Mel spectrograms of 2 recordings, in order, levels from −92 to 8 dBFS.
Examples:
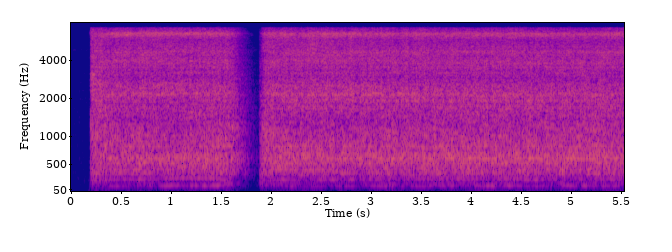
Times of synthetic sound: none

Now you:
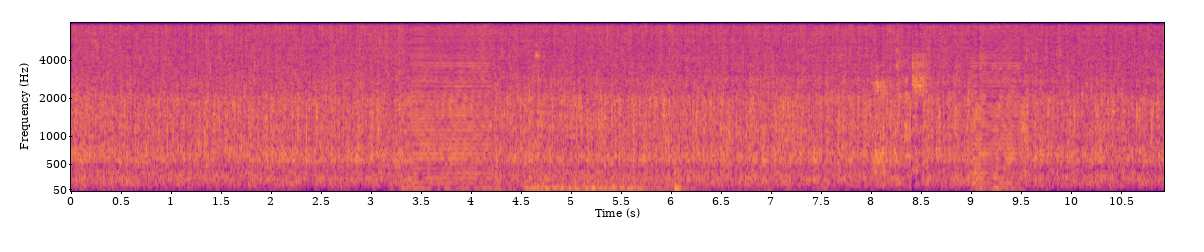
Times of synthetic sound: 3.4-4.2 (vocoder, HiFi-GAN); 9.0-9.5

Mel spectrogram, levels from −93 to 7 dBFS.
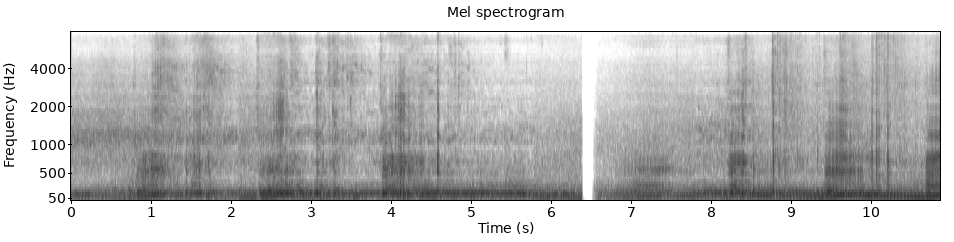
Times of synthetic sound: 1.4-2.1 (vocoder, HiFi-GAN); 2.6-5.8; 7.8-8.5

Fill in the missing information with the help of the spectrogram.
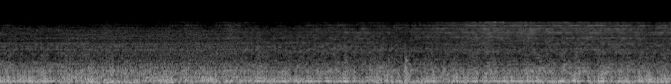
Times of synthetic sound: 0.0-0.6 (vocoder, HiFi-GAN); 2.4-6.7

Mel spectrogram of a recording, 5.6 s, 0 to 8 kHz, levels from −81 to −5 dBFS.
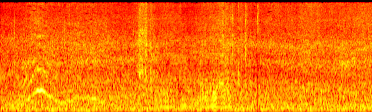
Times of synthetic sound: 2.3-3.5 (vocoder, HiFi-GAN)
